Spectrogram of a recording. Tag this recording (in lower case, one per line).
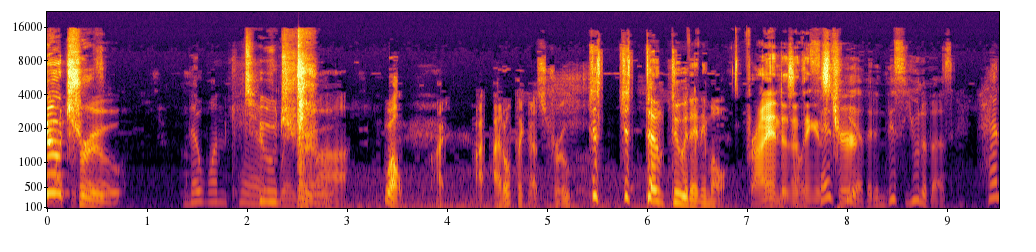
speech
